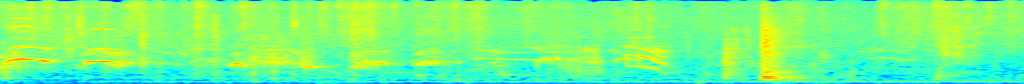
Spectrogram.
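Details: Clementine's Australian Shepherd puppies give soft, thin whines that slide up and down, alongside a steady low hum and one sharp knock near the end.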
